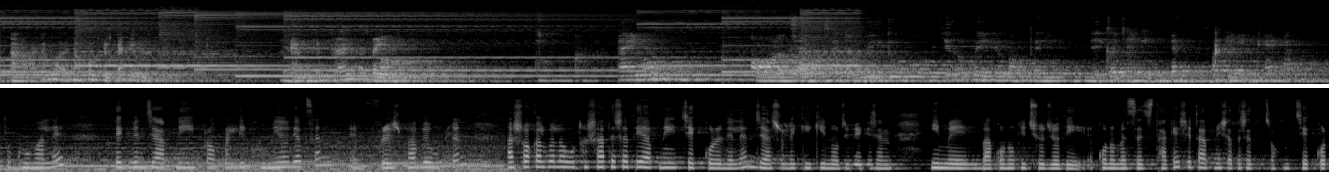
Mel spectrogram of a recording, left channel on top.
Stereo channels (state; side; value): different; both; correlation -0.01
